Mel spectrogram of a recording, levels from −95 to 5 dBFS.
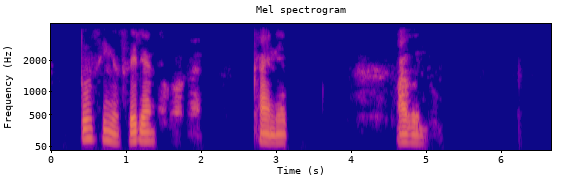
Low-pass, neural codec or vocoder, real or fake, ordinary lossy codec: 3.6 kHz; vocoder, 24 kHz, 100 mel bands, Vocos; fake; none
